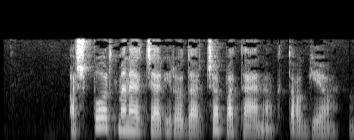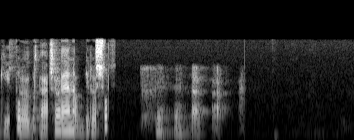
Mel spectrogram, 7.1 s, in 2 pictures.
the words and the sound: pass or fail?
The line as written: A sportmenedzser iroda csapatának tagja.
fail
